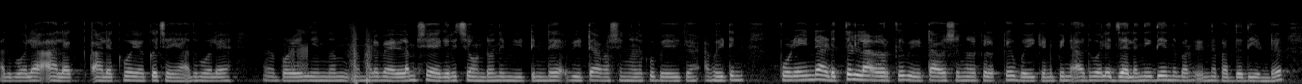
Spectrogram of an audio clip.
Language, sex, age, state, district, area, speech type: Malayalam, female, 30-45, Kerala, Wayanad, rural, spontaneous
